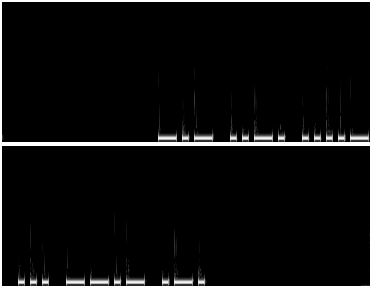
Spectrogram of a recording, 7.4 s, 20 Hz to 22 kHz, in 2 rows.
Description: Morse code, heard as a keyed tone, about 21 wpm, 700 Hz. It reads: KF4SQR
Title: Speed Racing - USA 2x3 Call Signs 20wpm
